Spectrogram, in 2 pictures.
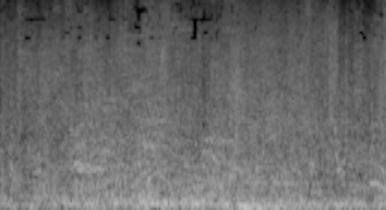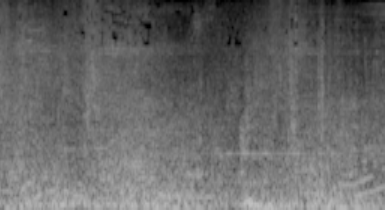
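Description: Video game spell effects crackle and whoosh during a battle.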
